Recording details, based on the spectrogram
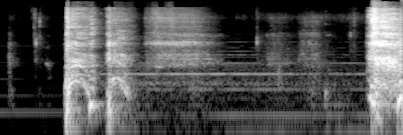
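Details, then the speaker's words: Adult male, recently sick with a lingering cough; three harsh cough bursts, two close together then one after a pause, over faint background music, followed by chest pain from coughing. "sorry guys. Really sorry about that. Oh man. Oh, that hurt my chest."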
